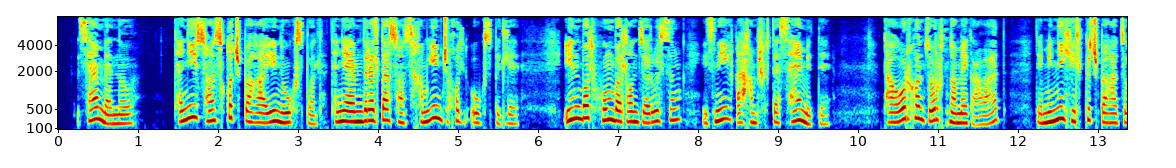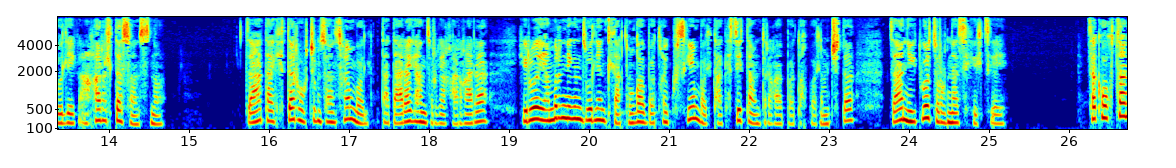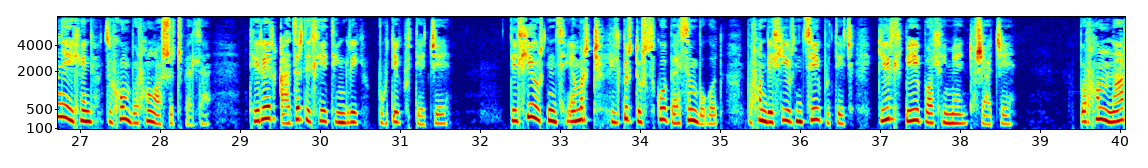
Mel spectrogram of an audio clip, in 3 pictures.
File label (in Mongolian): good news mongolian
